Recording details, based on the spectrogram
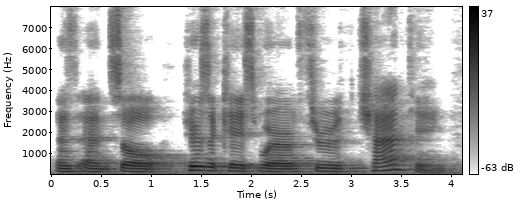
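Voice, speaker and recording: A middle-aged man delivers a Buddhist dharma talk at a mid-range pitch, unhurried and hesitant, often pausing and restarting his sentences. His voice carries a long reverb from a temple hall. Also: lively intonation, warm tone. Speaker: Buddhist minister. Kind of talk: dharma lecture.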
